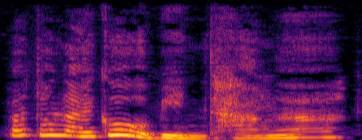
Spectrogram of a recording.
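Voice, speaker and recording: A scolding village mother in a radio drama, high-voiced and very lively in pitch. She questions briskly and with exasperation, in a Taiwanese accent. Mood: suspicious scolding. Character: suspicious, scolding countryside mother of a small boy.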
